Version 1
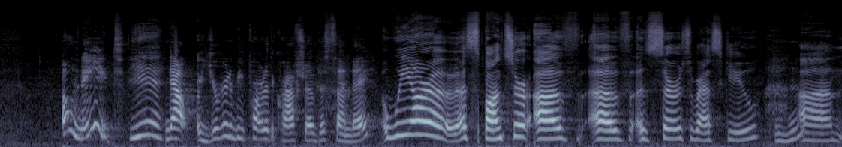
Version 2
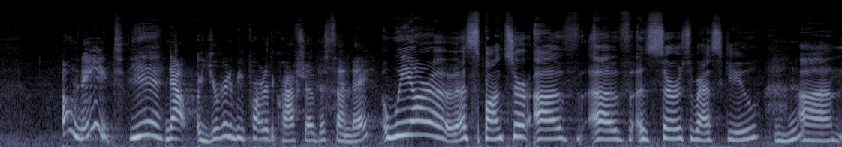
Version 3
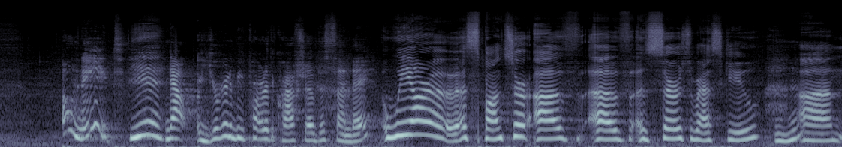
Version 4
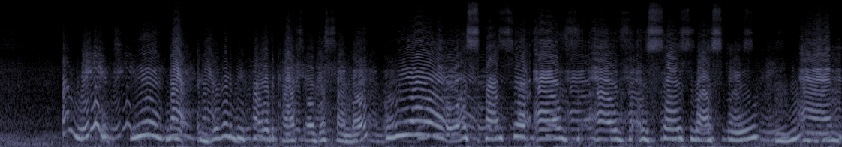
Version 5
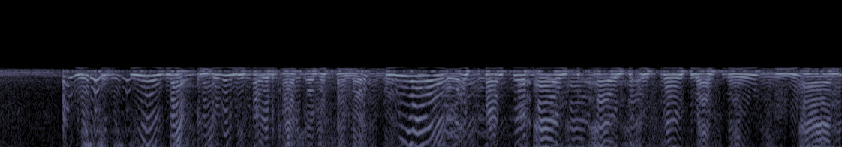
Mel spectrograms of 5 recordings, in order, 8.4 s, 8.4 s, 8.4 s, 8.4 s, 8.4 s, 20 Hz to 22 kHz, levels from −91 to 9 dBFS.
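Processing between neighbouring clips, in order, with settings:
tone controls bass -9 dB, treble -4 dB; compressor 6:1, threshold -25 dBFS, peak gain reduction 10.5 dB; resonant low shelf 330 Hz +11 dB, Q 1.5; gain +3.5 dB
harmonic-percussive split harmonic +9 dB; gain -2.5 dB
minimum comb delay 0.31 ms; reverse; compressor, threshold -30 dBFS, peak gain reduction 16 dB; reverse; feedback echo 0.316 s, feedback 28%, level -11 dB; gain -6 dB
inverted band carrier 3000 Hz

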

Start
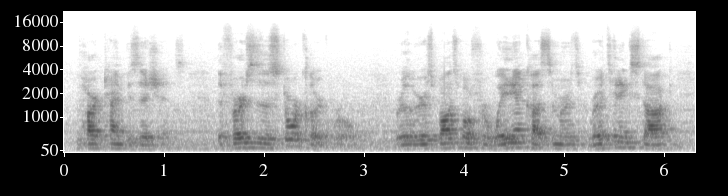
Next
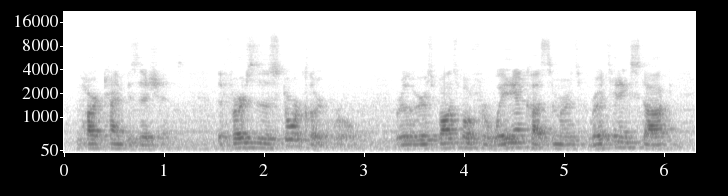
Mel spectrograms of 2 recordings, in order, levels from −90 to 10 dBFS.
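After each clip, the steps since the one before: high shelf 3300 Hz -11.5 dB; gain -8 dB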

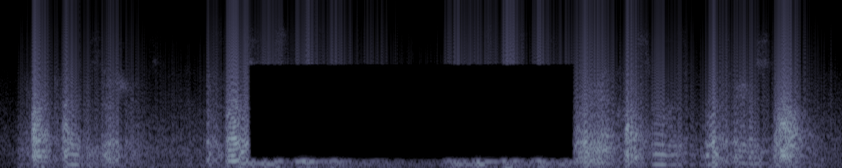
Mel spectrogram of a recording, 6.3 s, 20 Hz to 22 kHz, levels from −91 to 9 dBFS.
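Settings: cycle switcher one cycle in 2, inverted; vocal rider within 3 dB 2 s; spectral delete 1.86–4.3, 200–4600 Hz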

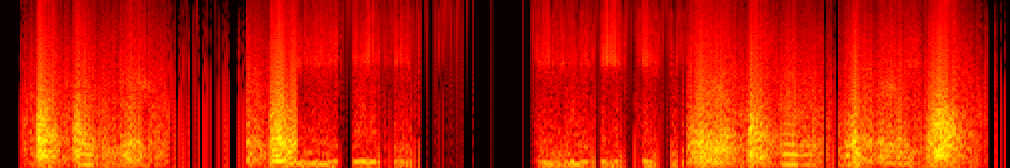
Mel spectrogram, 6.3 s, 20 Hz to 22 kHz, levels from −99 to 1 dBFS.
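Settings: HPF 47 Hz 12 dB/oct; requantised 8-bit, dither none; Doppler distortion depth 0.21 ms; gain +8 dB

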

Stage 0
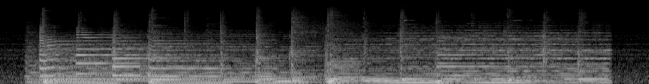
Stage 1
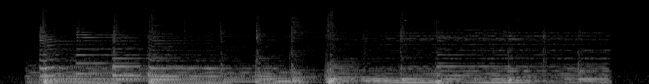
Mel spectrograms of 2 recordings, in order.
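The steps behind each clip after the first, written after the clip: band shelf 1600 Hz -11 dB; upward expander 1.5:1, over -36 dBFS; gain -7.5 dB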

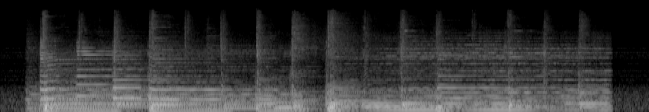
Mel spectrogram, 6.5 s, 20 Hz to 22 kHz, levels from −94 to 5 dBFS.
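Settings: nothing audible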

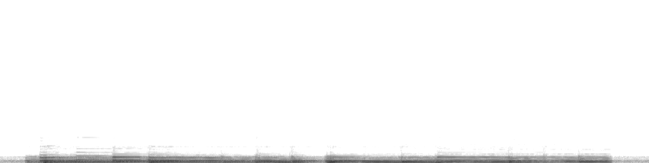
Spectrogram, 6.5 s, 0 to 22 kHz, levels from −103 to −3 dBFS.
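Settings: vocal tract filter u; gain +5.5 dB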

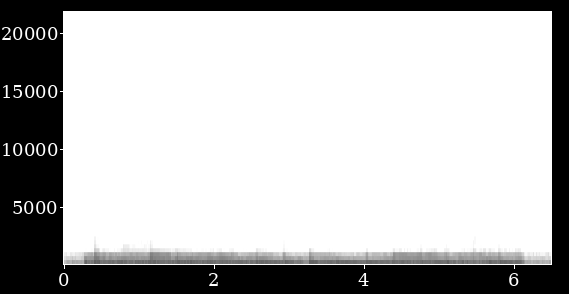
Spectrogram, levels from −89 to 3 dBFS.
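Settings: compressor 5:1, threshold -45 dBFS, peak gain reduction 16 dB; gain +9 dB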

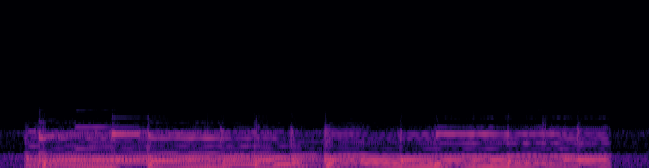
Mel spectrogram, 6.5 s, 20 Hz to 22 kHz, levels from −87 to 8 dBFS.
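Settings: fixed phaser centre 1000 Hz, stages 4; gain +4.5 dB

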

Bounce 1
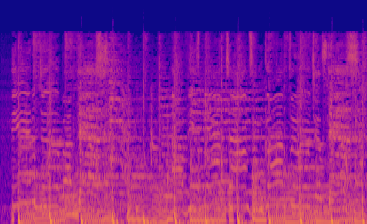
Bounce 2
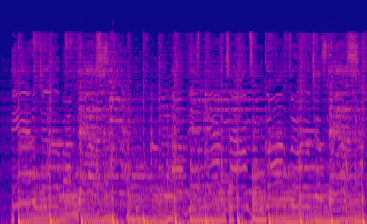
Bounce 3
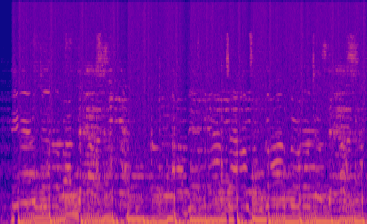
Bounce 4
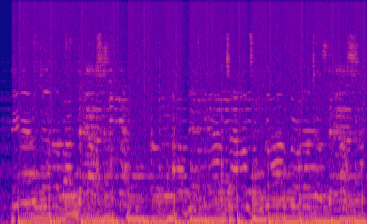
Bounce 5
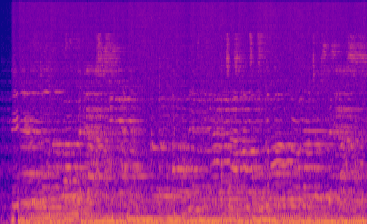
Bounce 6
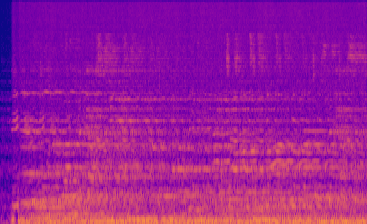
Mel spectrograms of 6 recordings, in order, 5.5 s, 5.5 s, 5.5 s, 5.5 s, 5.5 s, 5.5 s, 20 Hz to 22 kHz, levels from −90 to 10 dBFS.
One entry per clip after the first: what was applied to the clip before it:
comb 2 ms, depth 56%; gain -8 dB
spectral contrast raised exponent 1.6; limiter -26 dBFS, peak gain reduction 7 dB; modulation noise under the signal 19 dB; gain +5 dB
doubler 25 ms -12 dB
limiter -24.5 dBFS, peak gain reduction 6 dB; plate-style reverb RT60 0.56 s, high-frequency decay 0.8×, pre-delay 0.105 s, DRR 1 dB; gain +4 dB
feedback echo 0.391 s, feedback 52%, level -5 dB

